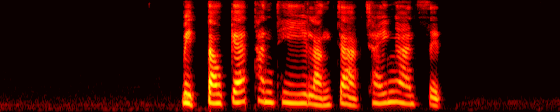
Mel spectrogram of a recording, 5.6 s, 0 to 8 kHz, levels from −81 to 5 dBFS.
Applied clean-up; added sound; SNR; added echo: none; none; none; none.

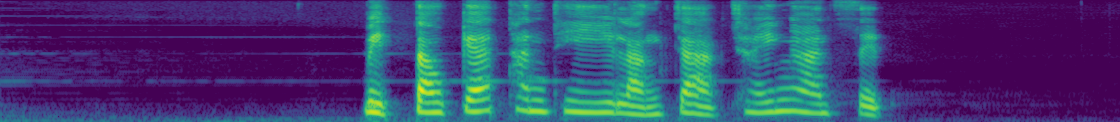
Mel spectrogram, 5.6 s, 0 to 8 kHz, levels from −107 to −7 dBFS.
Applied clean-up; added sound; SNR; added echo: neural mask model DeepFilterNet 3.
